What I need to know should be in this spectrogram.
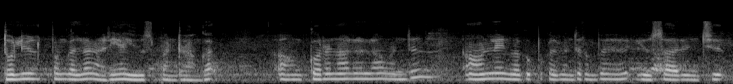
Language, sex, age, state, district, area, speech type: Tamil, female, 18-30, Tamil Nadu, Tirunelveli, rural, spontaneous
